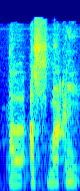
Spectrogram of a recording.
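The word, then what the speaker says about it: al-Asmaʿi: terjemah dari kitab alimam I quahinawari jangan B Bacanya dinawari jangan addainuri enggak ada kota dainur ad dinawar dinawari Heeh alasm'i enggak ada Asmi asma azzabidi bukan zubaid zabid apalagi jadi jadi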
